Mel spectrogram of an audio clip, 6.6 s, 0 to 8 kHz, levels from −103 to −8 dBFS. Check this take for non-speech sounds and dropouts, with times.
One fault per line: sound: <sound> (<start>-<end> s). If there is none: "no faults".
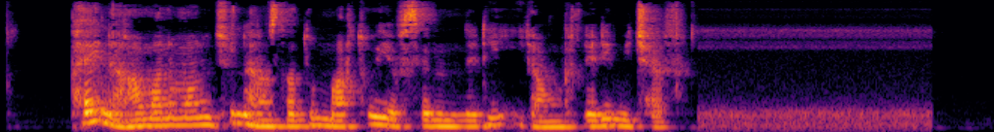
no faults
